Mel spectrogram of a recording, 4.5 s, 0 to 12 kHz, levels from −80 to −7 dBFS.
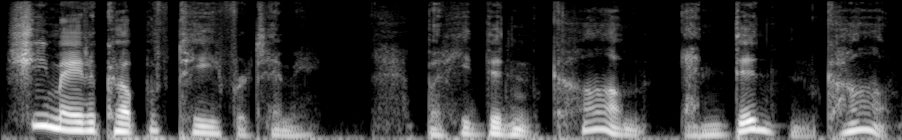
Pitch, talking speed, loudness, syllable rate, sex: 120 Hz, 200 wpm, -20 LUFS, 4.3 syllables/s, male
